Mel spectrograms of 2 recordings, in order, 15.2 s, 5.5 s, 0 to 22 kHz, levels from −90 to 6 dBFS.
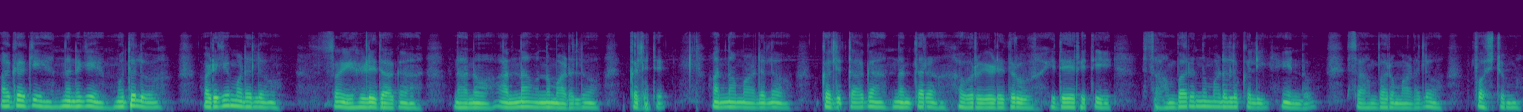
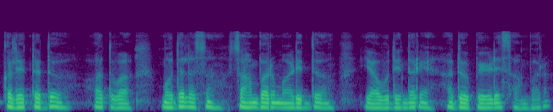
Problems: none marked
